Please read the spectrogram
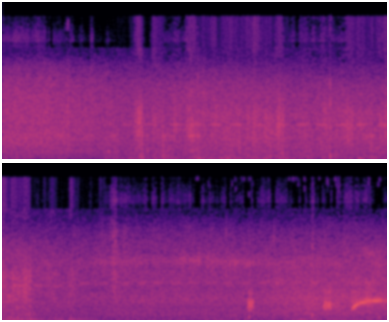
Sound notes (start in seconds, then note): none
